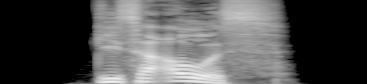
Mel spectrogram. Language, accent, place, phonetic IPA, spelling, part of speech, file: German, Germany, Berlin, [ˌɡiːsə ˈaʊ̯s], gieße aus, verb, De-gieße aus.ogg
- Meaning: inflection of ausgießen: 1. first-person singular present 2. first/third-person singular subjunctive I 3. singular imperative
